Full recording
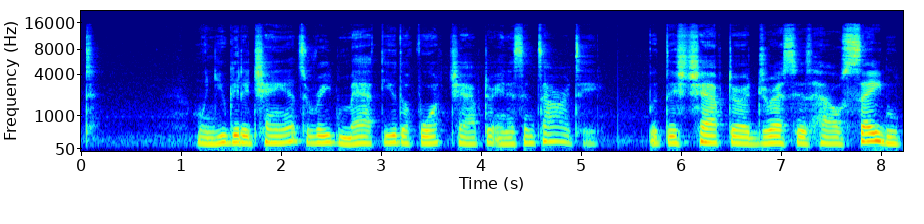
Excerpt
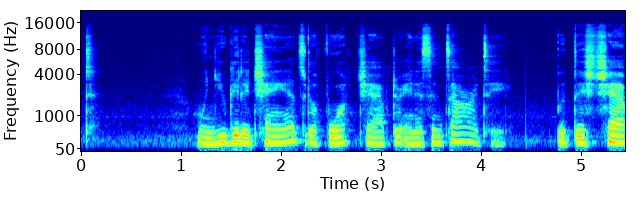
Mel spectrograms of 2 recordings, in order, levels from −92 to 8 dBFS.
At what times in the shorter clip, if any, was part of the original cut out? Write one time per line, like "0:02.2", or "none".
0:02.2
